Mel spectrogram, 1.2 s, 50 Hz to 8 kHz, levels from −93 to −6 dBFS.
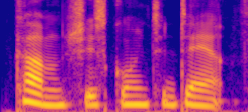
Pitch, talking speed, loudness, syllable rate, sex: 190 Hz, 240 wpm, -19 LUFS, 5.6 syllables/s, female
